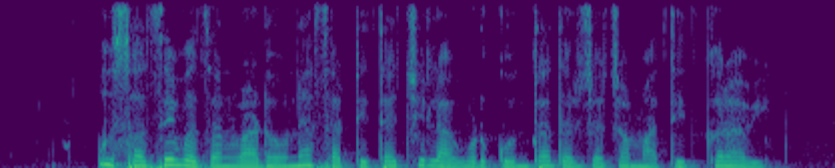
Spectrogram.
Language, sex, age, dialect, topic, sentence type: Marathi, female, 31-35, Northern Konkan, agriculture, question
